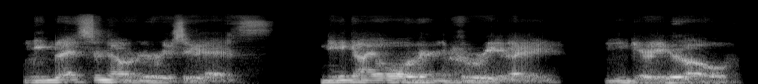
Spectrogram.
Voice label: futuristic voice saying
